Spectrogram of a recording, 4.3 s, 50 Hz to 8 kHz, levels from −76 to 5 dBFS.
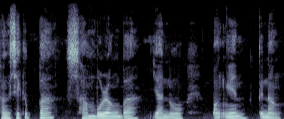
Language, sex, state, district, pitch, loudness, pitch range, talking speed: Garo, male, Meghalaya, South Garo Hills, 120 Hz, -16 LUFS, 115-135 Hz, 85 wpm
